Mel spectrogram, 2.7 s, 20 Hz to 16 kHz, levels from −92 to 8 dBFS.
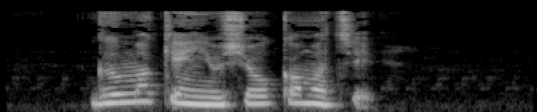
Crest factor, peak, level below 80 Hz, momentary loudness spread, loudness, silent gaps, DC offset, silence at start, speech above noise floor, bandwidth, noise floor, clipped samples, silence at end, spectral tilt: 16 dB; -10 dBFS; -66 dBFS; 14 LU; -23 LUFS; none; under 0.1%; 0.45 s; 49 dB; 11.5 kHz; -71 dBFS; under 0.1%; 0.85 s; -4 dB/octave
